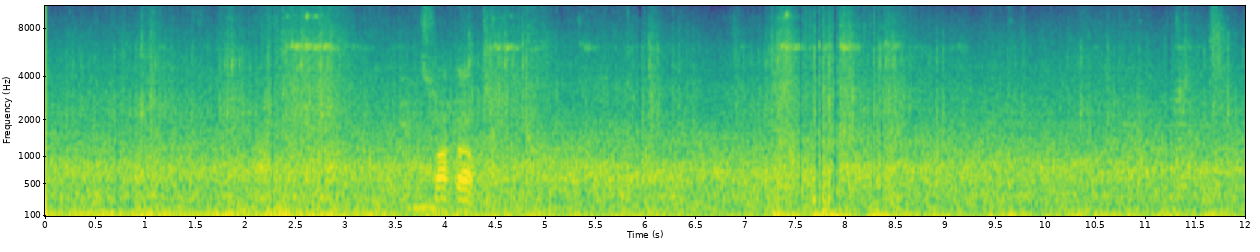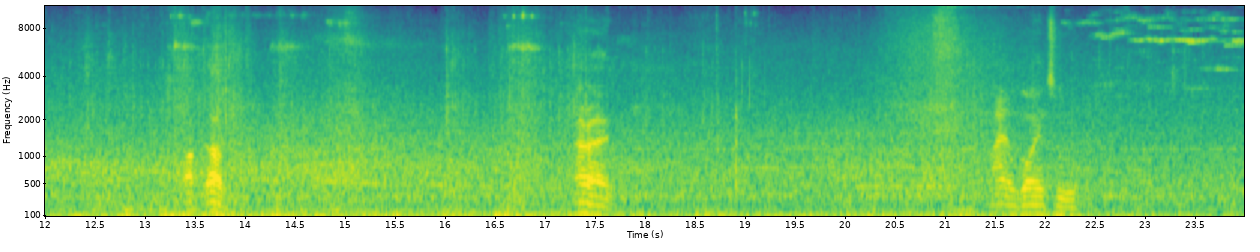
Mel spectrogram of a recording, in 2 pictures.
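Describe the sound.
Steady, heavy engine rumble fills the inside of a moving bus, loud and continuous, with occasional squeaks and muffled background voices over the drone.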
